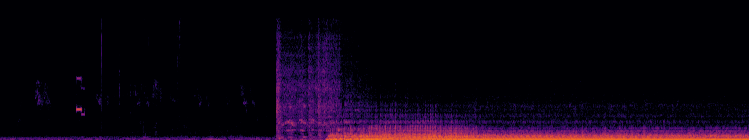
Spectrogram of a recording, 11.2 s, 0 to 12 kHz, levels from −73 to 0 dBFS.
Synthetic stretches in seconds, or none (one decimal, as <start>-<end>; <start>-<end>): 1.1-1.8; 2.3-5.1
